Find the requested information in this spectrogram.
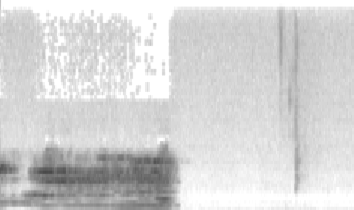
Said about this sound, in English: just started hearing music in my ear. I, I think it was my, sorry, I think I forgot to turn my phone completely off.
